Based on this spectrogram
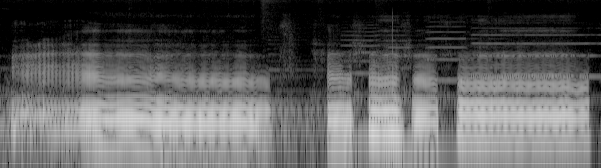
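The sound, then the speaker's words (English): A voice hums a melody down a hall: one long wavering note, then three short clipped notes in quick succession, then another sustained, steady tone, fairly loud and alone. “But suddenly, I heard a humming down the hall.”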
